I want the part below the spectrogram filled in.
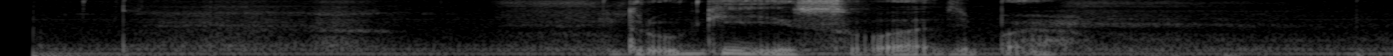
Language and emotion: Russian, sad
